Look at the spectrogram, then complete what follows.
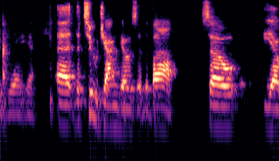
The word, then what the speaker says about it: Django: He's the original Django, yeah. So Franco Nero, the guy, so when he goes, how do you spell it? He goes, DJ. The D is silent.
